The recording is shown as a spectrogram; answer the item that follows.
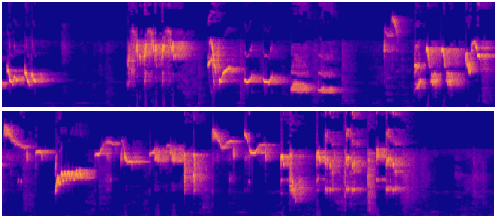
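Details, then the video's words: Orange-headed thrush during a night bath, delivering ngeroll rolling song: a long, varied stream of sweet whistled phrases, rapid chirps and falling slurs with brief pauses, and faint low knocks underneath. "KICAU ANIS KEMBANG NGEROLL MANDI MALAM"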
